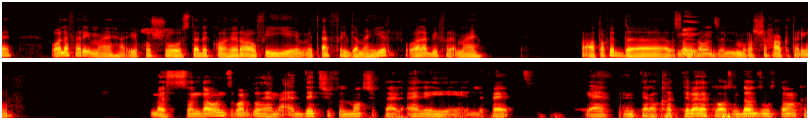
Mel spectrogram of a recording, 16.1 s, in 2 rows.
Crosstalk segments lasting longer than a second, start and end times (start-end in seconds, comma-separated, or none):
none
